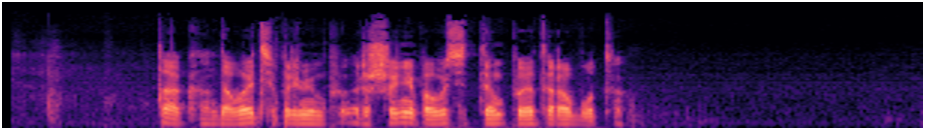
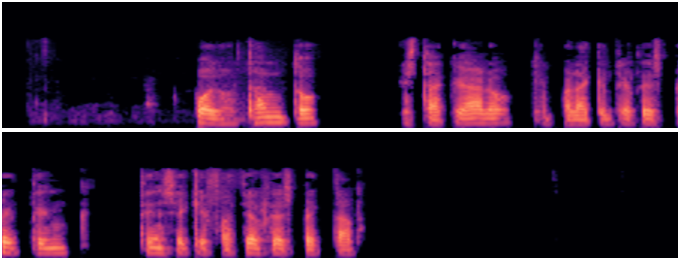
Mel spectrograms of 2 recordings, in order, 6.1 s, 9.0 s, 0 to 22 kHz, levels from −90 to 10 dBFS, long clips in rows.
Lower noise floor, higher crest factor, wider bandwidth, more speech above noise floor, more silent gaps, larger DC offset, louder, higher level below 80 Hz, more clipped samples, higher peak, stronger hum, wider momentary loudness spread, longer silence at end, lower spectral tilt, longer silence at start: about the same, -65 dBFS vs -63 dBFS; about the same, 20 dB vs 22 dB; first, 14.5 kHz vs 7.8 kHz; about the same, 47 dB vs 44 dB; second, none vs 2.14-2.63 s, 3.40-3.52 s, 4.44-4.48 s, 4.63-4.68 s, 4.95-5.02 s, 5.12-5.41 s, 6.64-6.70 s; neither; first, -17 LUFS vs -20 LUFS; first, -60 dBFS vs -66 dBFS; neither; about the same, 0 dBFS vs 0 dBFS; neither; about the same, 9 LU vs 11 LU; second, 2 s vs 2.2 s; second, -3 dB/octave vs -5.5 dB/octave; second, 0.3 s vs 1.3 s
